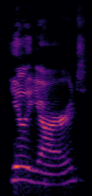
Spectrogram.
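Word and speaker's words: Gaillard: e tanky you're the artist-in-residence emeritus at the guy yard center am i pronouncing that correctly gilliard Gilyard you know which is there in Charleston you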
